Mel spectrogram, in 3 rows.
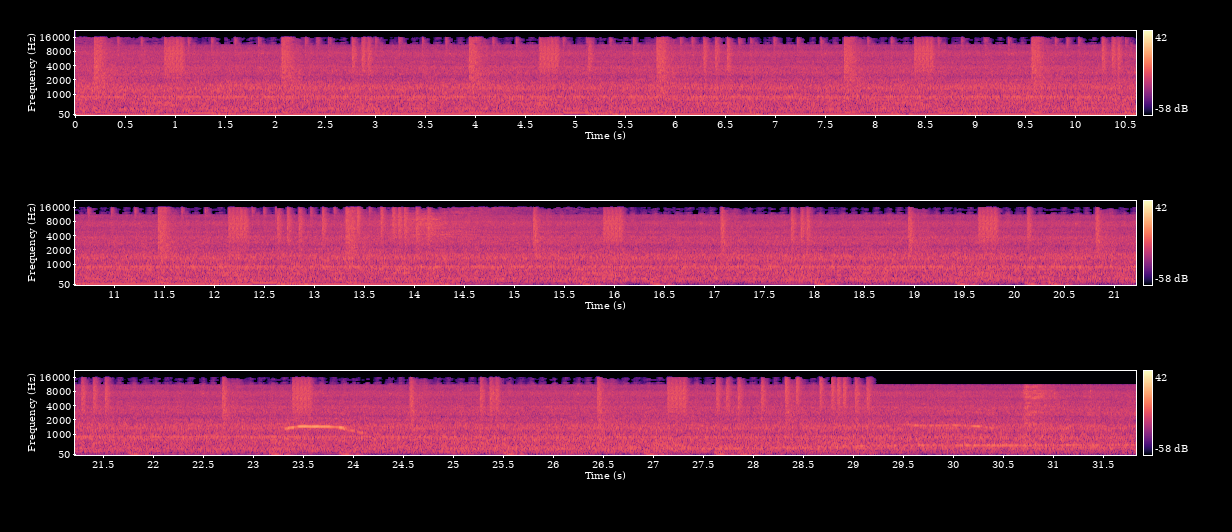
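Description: Cabin noise of a Boeing 777-300ER taxiing: a steady hum of engines and air conditioning with a faint steady tone, and a low rumble from the wheels that comes and goes during the first half. A brief high squeak about two-thirds of the way through.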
